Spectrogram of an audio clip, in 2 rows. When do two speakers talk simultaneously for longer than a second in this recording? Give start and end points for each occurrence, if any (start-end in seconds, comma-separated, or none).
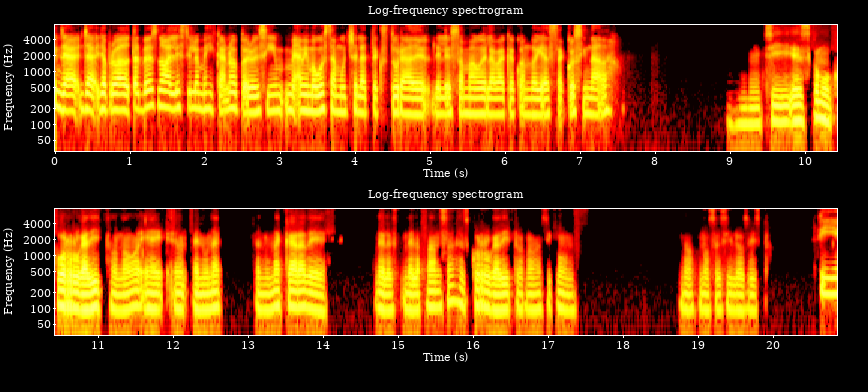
none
